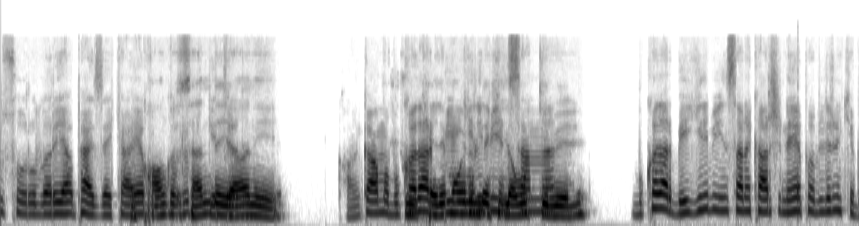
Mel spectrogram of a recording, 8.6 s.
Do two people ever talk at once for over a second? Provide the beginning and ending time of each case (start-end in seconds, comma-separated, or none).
1.3-2.6, 4.0-5.6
